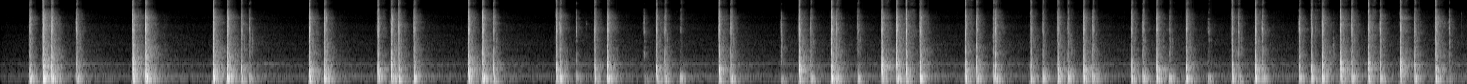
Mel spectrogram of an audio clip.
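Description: A series of sharp taps, at first roughly one a second, then coming faster in quick clusters through the second half.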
